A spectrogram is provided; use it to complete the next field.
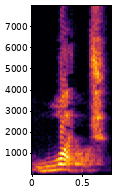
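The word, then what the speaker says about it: what: الكلمه الاولى ماذا وتعني وات وات هذا الاتش سايلنت يعني صامت اذا اجا دبليو وبعده اتش دائما الاتش صامت ما عدا هذه الكلمه راح نجي لها طيب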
